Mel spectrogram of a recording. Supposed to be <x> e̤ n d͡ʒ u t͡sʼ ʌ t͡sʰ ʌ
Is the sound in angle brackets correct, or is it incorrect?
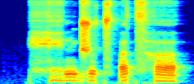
incorrect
